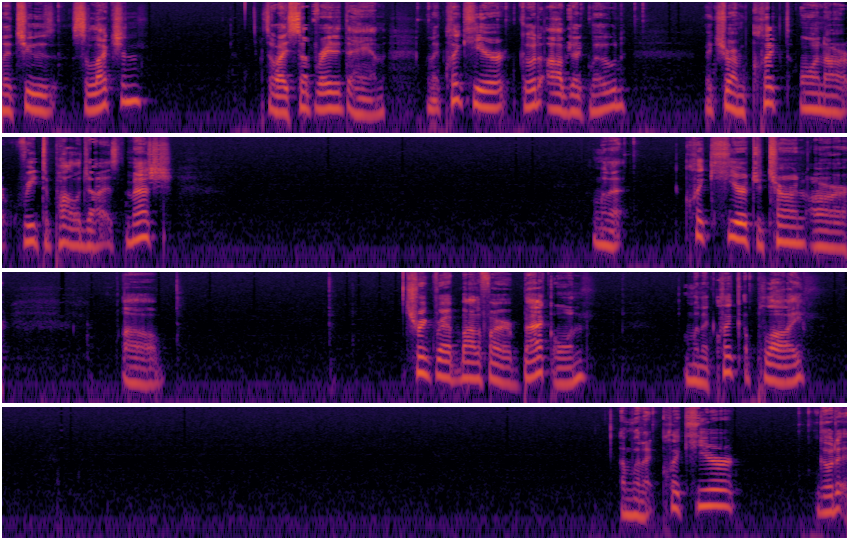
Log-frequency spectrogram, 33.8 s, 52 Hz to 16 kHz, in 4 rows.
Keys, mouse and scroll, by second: 0.5 click, 0.6 click, 4.1 click, 4.3 click, 4.9 click, 5.1 click, 6.3 click, 6.4 click, 7.2 click, 7.3 click, 14.6 click, 14.8 click, 18.6 middle click, 24.2 click, 24.4 click, 31.7 click, 31.8 click, 33.3 click.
